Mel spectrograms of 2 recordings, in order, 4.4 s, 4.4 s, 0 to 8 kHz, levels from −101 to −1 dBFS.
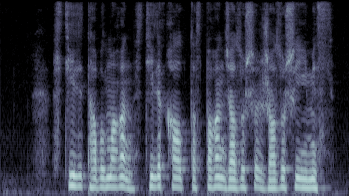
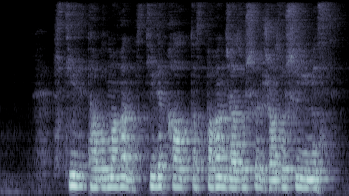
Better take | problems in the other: first | room echo; dies away in 0.6 s

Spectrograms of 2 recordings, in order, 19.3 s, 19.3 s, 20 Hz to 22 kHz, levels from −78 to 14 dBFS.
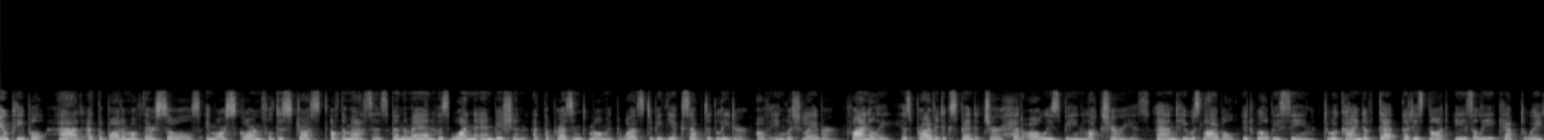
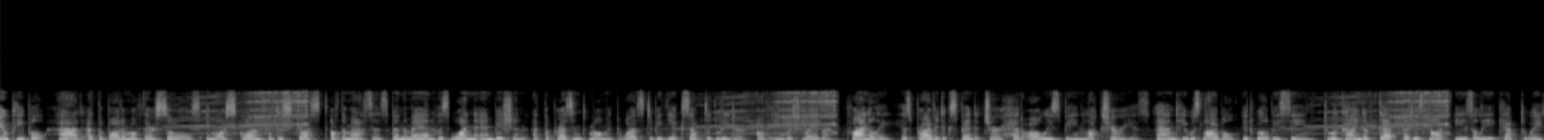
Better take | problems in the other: first | background sound (Screech); 18 dB below the speech

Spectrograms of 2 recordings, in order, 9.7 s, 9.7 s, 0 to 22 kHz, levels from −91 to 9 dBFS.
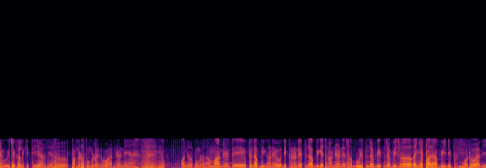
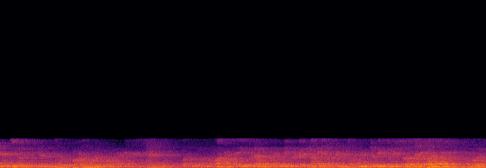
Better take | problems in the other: first | room echo; dies away in 2.1 s

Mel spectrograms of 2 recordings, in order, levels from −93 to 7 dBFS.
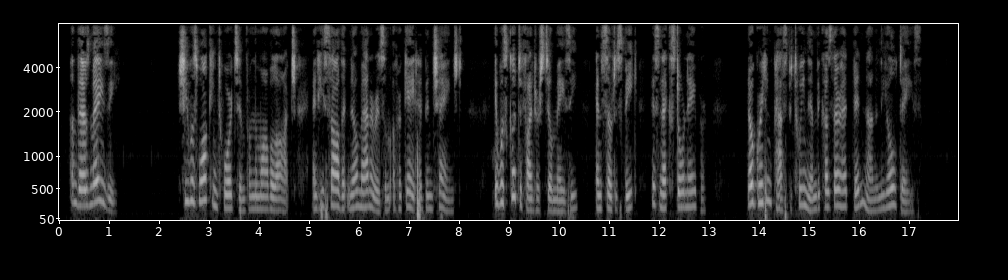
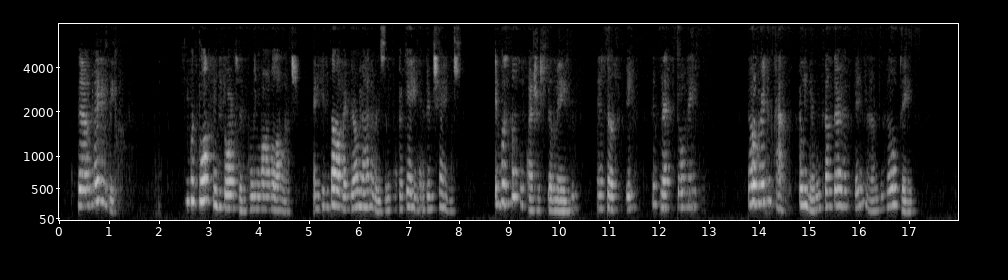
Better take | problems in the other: first | noise reduction (neural mask model DeepFilterNet 3)

